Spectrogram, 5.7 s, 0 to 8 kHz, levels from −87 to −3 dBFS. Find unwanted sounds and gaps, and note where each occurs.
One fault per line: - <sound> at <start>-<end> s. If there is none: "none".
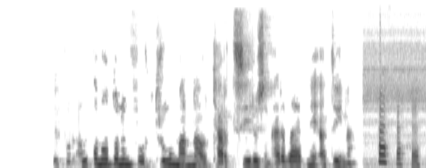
- laugh at 5.0-5.6 s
